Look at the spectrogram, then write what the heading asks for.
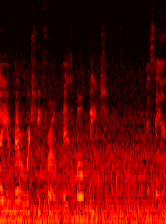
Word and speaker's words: Pismo: remembered Pismo Beach. Oh. That's right. Pismo rhymes with gizmo, and it's right there on the beach.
